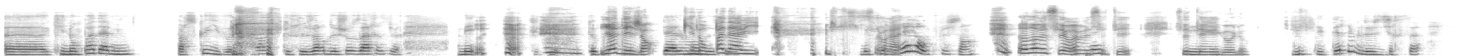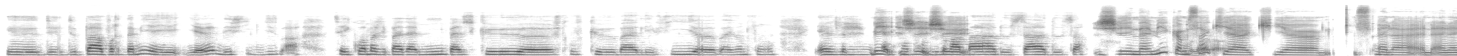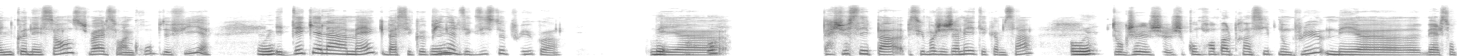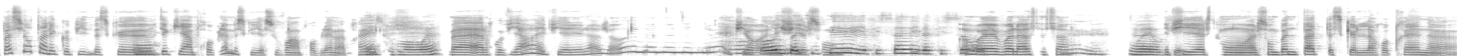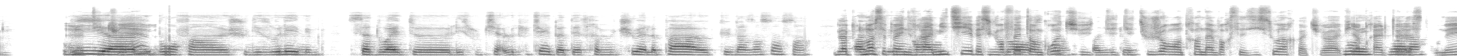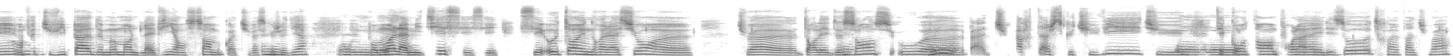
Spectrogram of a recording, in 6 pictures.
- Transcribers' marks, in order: laugh; laugh; stressed: "tellement"; laugh; chuckle; put-on voice: "Ouais, gna, gna, gna, gna"; put-on voice: "Oh il m'a quittée, il a fait ça, il a fait ça"; gasp; tapping; gasp; stressed: "ensemble"
- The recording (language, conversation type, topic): French, unstructured, Quelle place l’amitié occupe-t-elle dans une relation amoureuse ?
